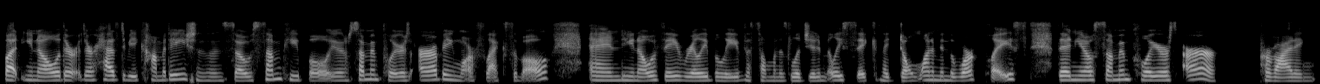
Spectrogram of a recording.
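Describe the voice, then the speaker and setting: Bright-voiced woman, congested, muffled call. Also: mid-range voice, fairly even intonation, brisk, no echo. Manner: filler-heavy, conversational, many "you know"s. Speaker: employment lawyer panelist. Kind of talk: webinar discussion, advice. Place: home, remote call.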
